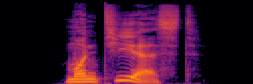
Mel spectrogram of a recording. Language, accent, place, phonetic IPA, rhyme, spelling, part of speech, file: German, Germany, Berlin, [mɔnˈtiːɐ̯st], -iːɐ̯st, montierst, verb, De-montierst.ogg
- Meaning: second-person singular present of montieren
